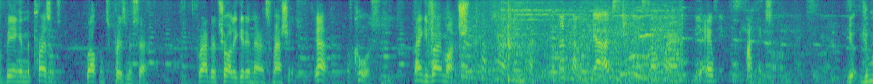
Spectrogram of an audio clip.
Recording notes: live from the Punchline Comedy Club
